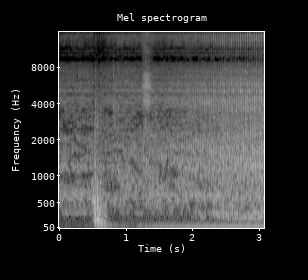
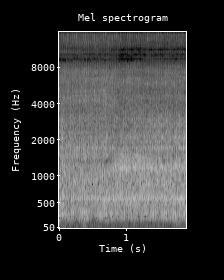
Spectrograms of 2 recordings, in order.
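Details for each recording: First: Hyundai Santa Fe petrol engine idling steadily and quietly after the drive belt and idlers were replaced. The earlier loud vibrating noise came from outside the engine; now there is no squeal, chirp or grinding. A normal idle. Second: Hyundai Santa Fe engine at idle, hood open: loud steady whirring rattle and vibration from worn idler and tensioner pulley bearings on the drive belt; belt, idler and tensioner replaced.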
